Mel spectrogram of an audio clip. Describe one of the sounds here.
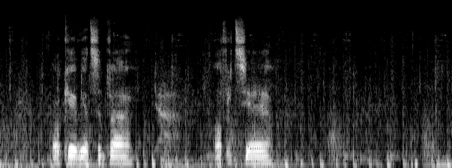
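A horse's hooves clop slowly.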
